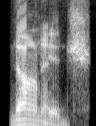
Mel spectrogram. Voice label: "nonage", American

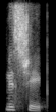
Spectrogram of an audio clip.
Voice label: "misshape", Indian

